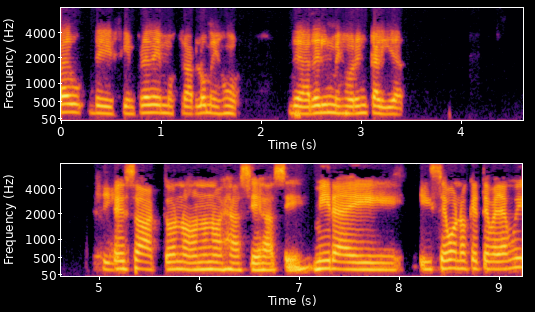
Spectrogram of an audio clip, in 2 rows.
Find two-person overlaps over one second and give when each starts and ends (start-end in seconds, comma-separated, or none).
none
